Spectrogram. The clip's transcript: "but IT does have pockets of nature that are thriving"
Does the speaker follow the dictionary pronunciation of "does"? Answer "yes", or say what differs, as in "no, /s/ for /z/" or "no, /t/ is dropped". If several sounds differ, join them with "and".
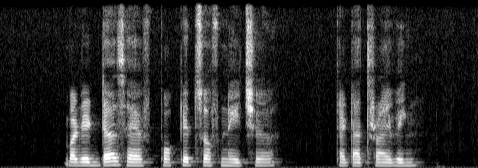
yes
